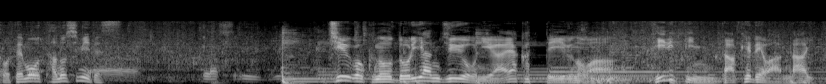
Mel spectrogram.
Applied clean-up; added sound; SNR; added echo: none; Toilet flush / Water; 15 dB; none.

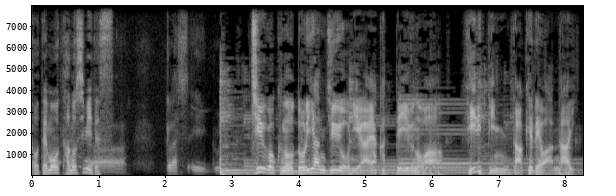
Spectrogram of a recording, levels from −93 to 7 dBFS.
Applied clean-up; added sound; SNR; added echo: none; none; none; none.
